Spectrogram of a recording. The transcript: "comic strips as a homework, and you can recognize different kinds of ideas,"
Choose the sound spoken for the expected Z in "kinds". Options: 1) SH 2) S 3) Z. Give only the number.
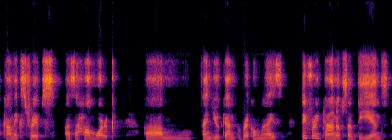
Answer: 2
